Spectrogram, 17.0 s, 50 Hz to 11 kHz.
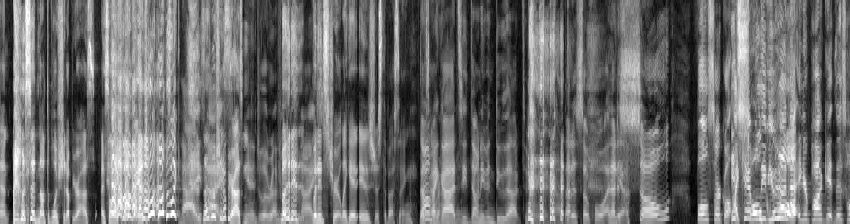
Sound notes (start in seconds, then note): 2.2 both laughing; 10.6 Ashby laughing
